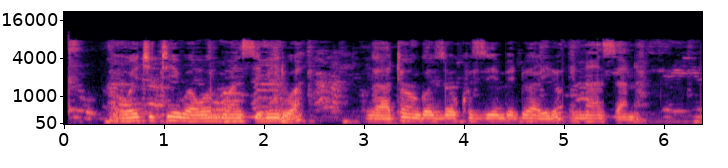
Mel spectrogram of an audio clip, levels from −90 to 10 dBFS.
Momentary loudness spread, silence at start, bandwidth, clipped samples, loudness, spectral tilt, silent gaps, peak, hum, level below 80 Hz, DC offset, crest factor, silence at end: 14 LU; 0.05 s; 8.2 kHz; under 0.1%; -16 LUFS; -5 dB/octave; none; -2 dBFS; none; -44 dBFS; under 0.1%; 14 dB; 0 s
